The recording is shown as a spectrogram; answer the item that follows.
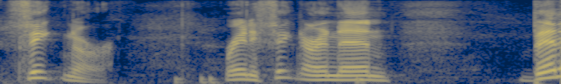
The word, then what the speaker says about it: Fichtner: his quarterbacks coach Randy how do you say it Fichtner feat nur Rainey Fichtner and then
